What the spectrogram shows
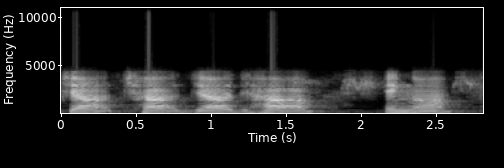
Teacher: तो चा, छा, जा इनका उच्चारण स्थान होता है तालु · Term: तालव्य वर्ण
